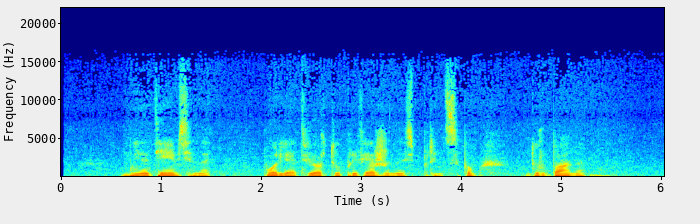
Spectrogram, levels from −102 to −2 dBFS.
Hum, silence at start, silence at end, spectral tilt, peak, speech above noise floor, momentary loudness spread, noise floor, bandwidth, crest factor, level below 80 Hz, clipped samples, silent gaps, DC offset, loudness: none; 0.6 s; 0.5 s; -5.5 dB/octave; -10 dBFS; 26 dB; 14 LU; -56 dBFS; 15.5 kHz; 20 dB; -44 dBFS; under 0.1%; none; under 0.1%; -31 LUFS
